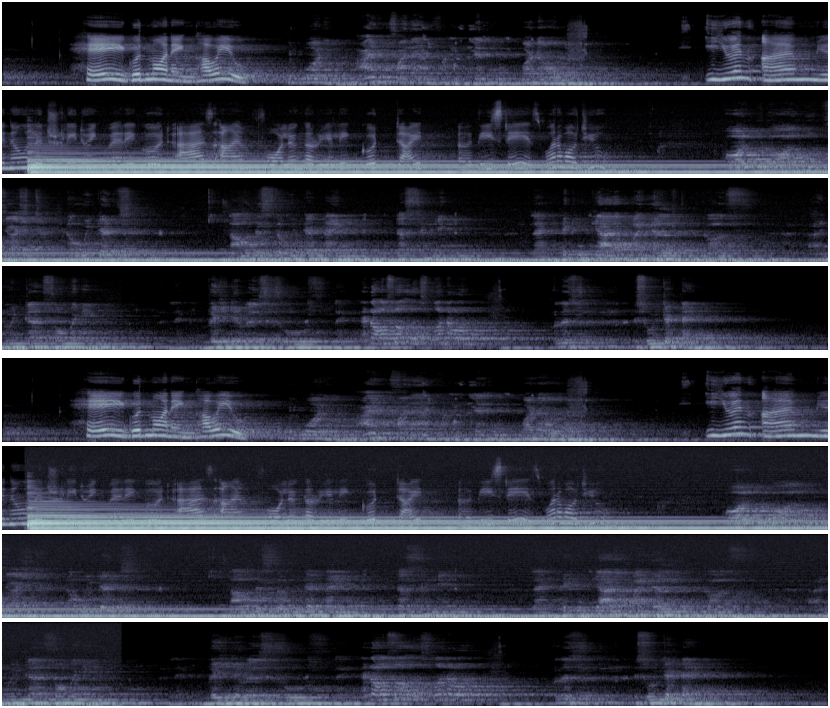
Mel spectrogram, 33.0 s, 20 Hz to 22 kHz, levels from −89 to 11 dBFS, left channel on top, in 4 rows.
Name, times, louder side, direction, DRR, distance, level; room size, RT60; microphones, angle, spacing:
voice 1, 0.7-2.5 4.2-4.3 4.7-4.8 5.7-5.9 7.0-12.5 12.8-14.4, left 1 dB, 10° left, 10 dB, 0.6 m, -28 dB
voice 2, 2.8-5.8 14.0-14.2 15.5-17.8 18.8-20.1 20.4-21.2 21.8-23.9 24.3-25.8 26.4-29.5 29.7-29.8 30.3-31.8, equal, 75° left, -3 dB, 5.9 m, -35 dB
Harp, 8.5-26.0, right 2 dB, 30° right, 0.5 m, -24 dB
26.5 x 19.5 x 8.6 m, 2.5 s
head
